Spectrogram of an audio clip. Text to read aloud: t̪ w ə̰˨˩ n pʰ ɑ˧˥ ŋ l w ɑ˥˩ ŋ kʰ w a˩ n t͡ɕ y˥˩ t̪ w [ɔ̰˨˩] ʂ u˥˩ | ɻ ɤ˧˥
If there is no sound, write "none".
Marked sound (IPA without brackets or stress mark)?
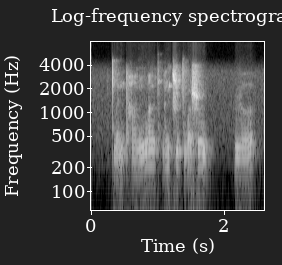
ɔ̰˨˩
